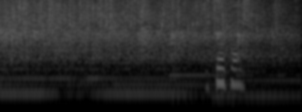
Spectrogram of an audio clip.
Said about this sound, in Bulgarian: О, ръкопляска, ако вярваш, че това е нашия час.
